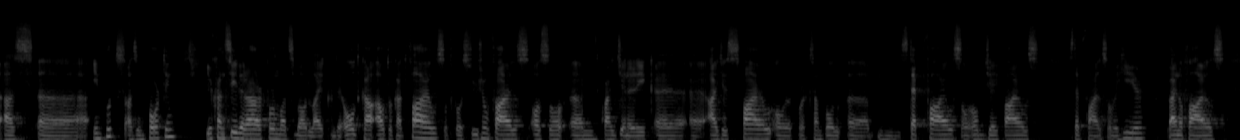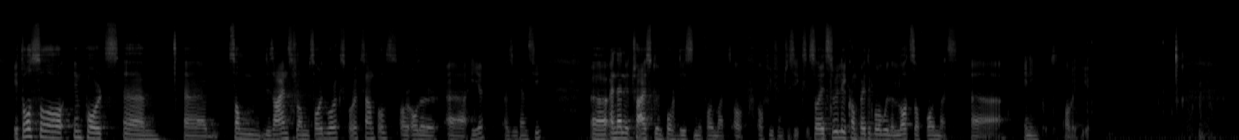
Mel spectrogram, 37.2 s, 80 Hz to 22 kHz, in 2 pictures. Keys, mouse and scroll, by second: 34.6 click.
